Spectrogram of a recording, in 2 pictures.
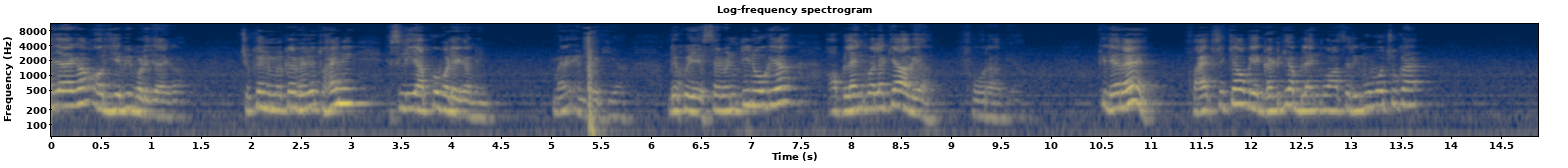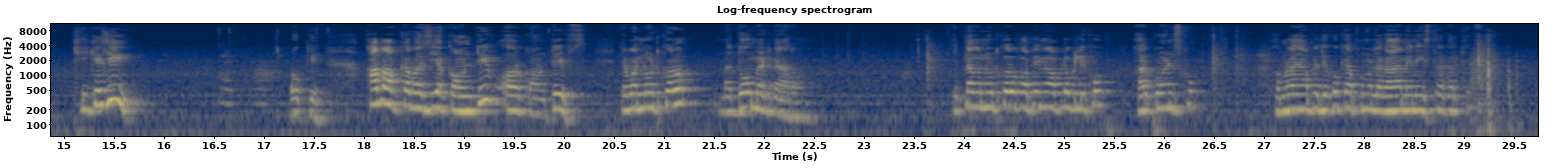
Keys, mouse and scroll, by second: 5.4 Return, 7.4-8.6 scroll up 1, 8.6 click, 16.6 click, 27.9 click.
